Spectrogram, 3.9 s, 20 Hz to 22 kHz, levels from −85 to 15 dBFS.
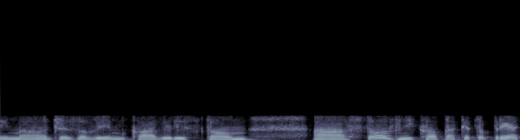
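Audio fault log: Throughout, GSM full-rate codec: the speech has a plainly audible buzzy, gravelly roughness. The voice is rebuilt from a vocal-tract filter driven by coarse, regularly spaced excitation pulses, a sound consistent with the 13 kbps GSM full-rate coder. Only about 150 Hz to 3.7 kHz survives. A spectrogram shows a hard ceiling with nothing above 3.7 kHz, thin lows, and smeared, grainy harmonics. The waveform looks jagged, with rough periodic texture inside voiced stretches.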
